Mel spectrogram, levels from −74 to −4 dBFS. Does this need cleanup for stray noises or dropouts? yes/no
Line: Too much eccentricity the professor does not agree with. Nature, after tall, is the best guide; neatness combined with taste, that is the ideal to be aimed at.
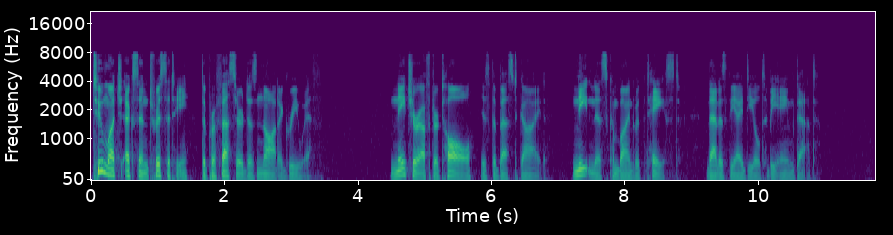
no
